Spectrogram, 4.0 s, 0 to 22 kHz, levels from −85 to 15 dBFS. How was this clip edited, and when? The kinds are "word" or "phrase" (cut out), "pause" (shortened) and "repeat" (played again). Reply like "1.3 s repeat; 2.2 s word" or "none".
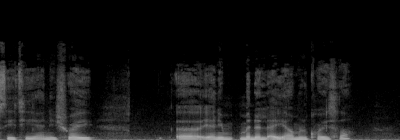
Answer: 2.4 s word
